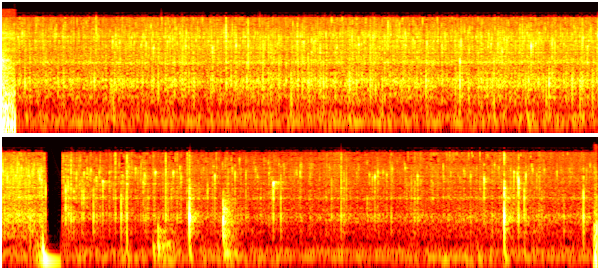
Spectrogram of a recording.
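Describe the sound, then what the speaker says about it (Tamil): Onion, curry leaves and green and red chillies tempering in hot oil in a kadai for a cabbage poriyal, a loud steady sizzle and crackle with a brief break midway, then stirring scrapes and pops. "அதே கடாயில் இப்போ நல்லா தாளிப்பு கொடுத்துக்கலாம்"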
